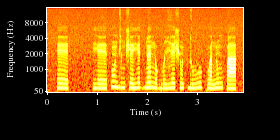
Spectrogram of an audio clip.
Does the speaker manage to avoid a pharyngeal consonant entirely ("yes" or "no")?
yes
